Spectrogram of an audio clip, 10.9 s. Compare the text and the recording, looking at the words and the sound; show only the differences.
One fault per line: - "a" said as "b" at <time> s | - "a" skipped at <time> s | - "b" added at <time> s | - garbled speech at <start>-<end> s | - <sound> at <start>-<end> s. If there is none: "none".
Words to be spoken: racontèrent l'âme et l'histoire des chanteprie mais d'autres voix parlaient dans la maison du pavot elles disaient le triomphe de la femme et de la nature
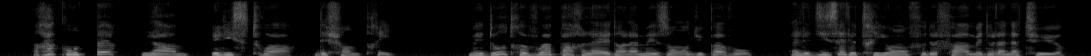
- dropout at 0.8-1.0 s
- "la" skipped at 9.3 s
